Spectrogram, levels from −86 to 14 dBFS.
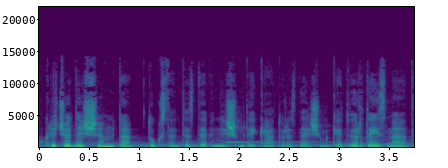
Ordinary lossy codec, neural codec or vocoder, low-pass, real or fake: MP3, 64 kbps; none; 14.4 kHz; real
